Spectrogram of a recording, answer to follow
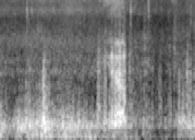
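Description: Wind blowing across the microphone as a steady rumbling buffet, with two short louder moments about half a second and a second and a half in.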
